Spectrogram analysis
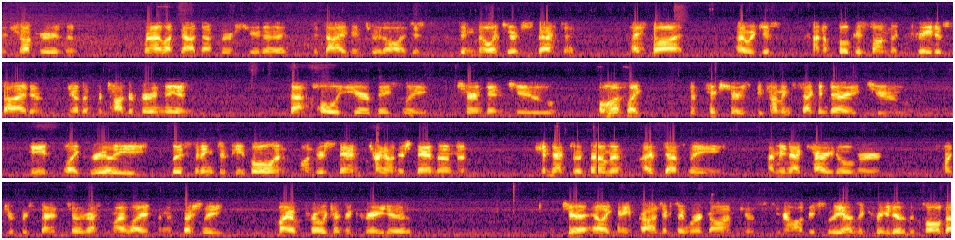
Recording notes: spoke while he was driving from Salt Lake City to Los Angeles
